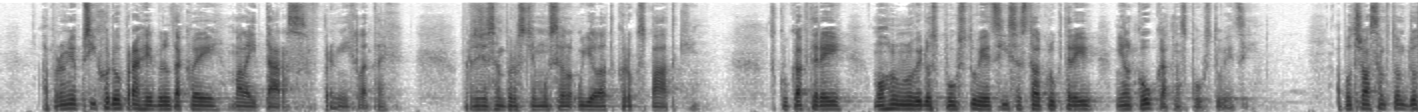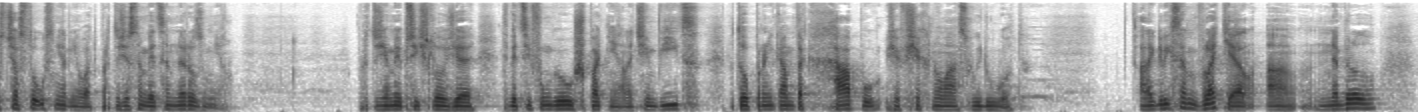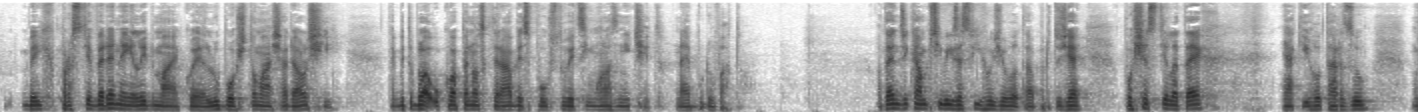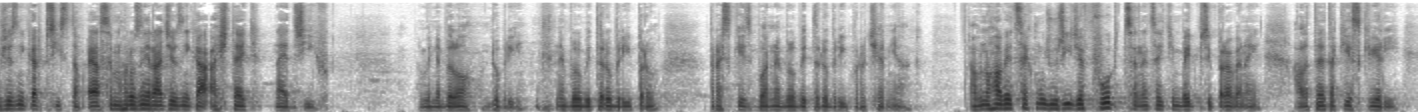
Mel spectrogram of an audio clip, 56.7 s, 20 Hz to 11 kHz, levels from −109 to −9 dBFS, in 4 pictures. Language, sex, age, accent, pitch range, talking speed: Czech, male, 20-39, native, 100-120 Hz, 170 wpm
